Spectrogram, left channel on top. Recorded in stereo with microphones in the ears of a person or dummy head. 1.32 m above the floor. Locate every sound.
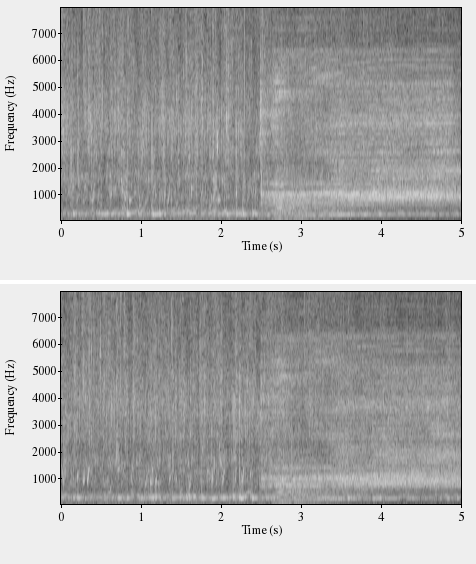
2.5 s a blender: 65° left (ahead or behind), 1.5 m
